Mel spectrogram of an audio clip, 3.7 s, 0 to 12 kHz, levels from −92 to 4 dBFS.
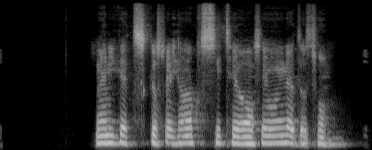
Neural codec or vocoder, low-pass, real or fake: codec, 24 kHz, 0.9 kbps, WavTokenizer, medium music audio release; 10.8 kHz; fake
